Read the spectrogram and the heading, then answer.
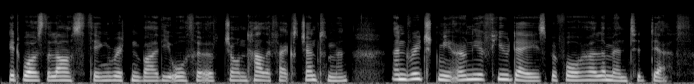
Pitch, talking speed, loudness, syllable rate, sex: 190 Hz, 205 wpm, -19 LUFS, 5.7 syllables/s, female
